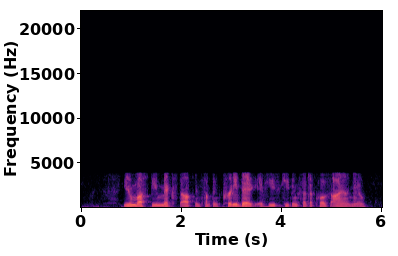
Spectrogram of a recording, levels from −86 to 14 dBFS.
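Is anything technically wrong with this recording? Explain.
Yes. GSM full-rate codec damage runs through the whole speech clip. The codec rebuilds the voice from a vocal-tract model driven by sparse, regularly spaced pulses, which fits a 13 kbps GSM full-rate stream. This gives a plainly audible buzzy, gravelly roughness, and nothing above 3.8 kHz survives.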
